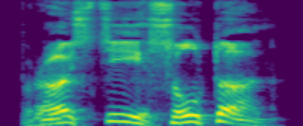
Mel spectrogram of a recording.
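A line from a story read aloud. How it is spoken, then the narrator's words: Wheezing, spitting blood. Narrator (Russian): хрипит, выплевывая кровь индеец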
